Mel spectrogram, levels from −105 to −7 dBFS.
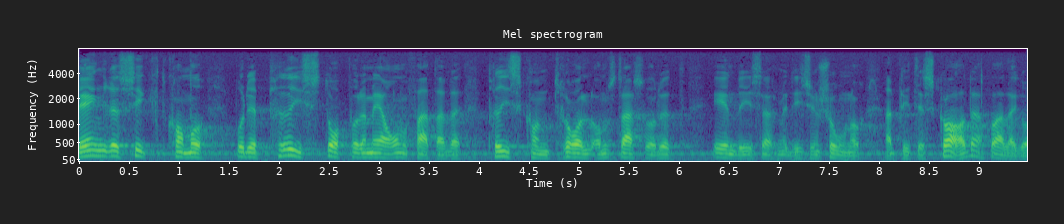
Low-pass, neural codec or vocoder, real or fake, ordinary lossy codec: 7.2 kHz; none; real; none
